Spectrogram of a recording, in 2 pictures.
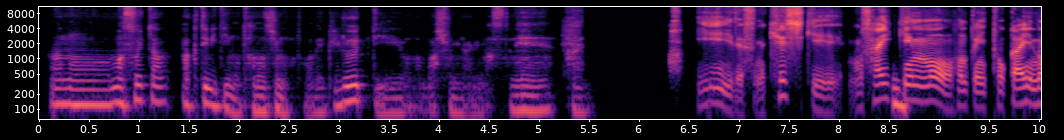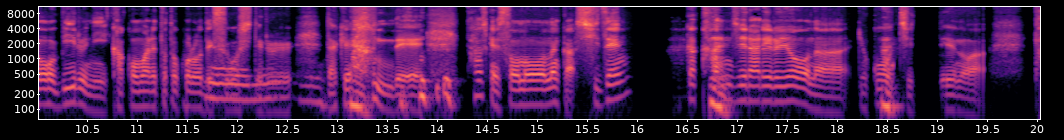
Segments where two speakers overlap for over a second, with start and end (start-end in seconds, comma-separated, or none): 11.7-13.4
